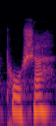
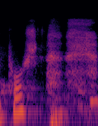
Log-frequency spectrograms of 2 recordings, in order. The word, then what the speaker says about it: Porsche: of Porsche was saying, which I think they pronounce Porsche in Italy, but UK we say Porsche, said that, quote, fans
